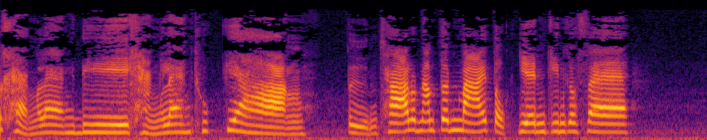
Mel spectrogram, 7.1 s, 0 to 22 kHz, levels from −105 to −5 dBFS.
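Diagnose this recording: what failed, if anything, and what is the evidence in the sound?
At the codec stage, the speech was likely re-encoded as MP3 about seven times, at a quality consistent with 64 kbit/s. This is generation loss: each pass requantises on a shifted frame grid, so noise and spectral holes accumulate. Throughout, the sound is swirly and hollow, attacks smear, and nothing remains above 16.5 kHz.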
